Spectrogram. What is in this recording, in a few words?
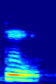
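"dey", Nigerian Pidgin, female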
